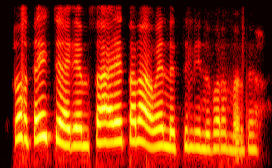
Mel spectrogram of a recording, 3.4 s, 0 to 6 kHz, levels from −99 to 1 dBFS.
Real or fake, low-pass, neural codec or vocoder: fake; 5.4 kHz; codec, 16 kHz, 0.8 kbps, ZipCodec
